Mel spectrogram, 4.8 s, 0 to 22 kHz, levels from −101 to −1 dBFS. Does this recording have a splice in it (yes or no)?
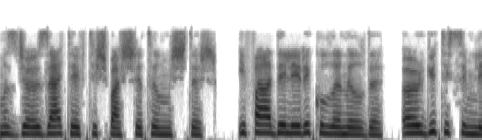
yes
